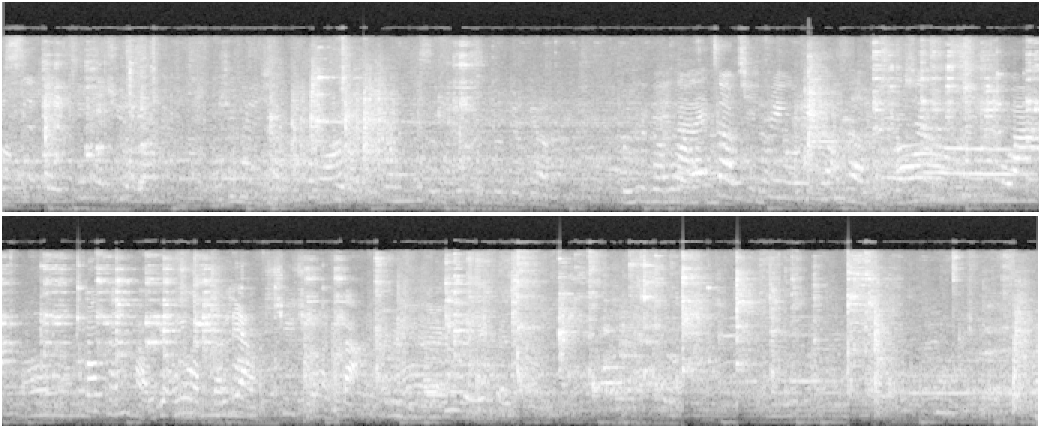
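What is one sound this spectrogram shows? Several men and women chat in a room nearby.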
